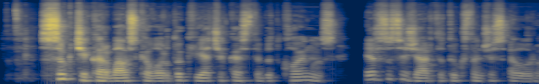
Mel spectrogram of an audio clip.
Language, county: Lithuanian, Kaunas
